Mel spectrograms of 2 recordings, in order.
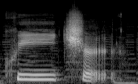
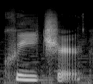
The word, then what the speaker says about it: creature: 我们这边呢特别来记忆几个单词，第一个是 creature，creature，c r e a t u r e，特别注意一下 e a 这个这边的发音发长音的这个 e。 creature creature 动物、生物、人，或者是指创造物。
